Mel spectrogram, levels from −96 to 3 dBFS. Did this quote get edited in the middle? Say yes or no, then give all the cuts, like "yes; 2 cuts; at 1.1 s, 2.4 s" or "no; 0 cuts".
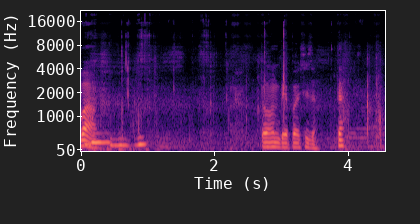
no; 0 cuts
